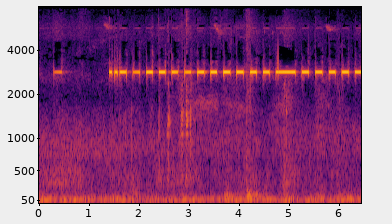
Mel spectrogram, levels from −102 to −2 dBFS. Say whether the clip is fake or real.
real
